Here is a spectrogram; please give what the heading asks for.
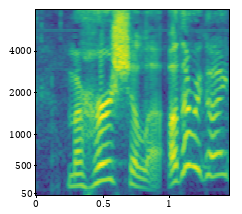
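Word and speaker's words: Mahershala: anyway um booger was notnot juice I can't pronounce his name right and I feel bad it's Mersa oh there we go I did it you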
